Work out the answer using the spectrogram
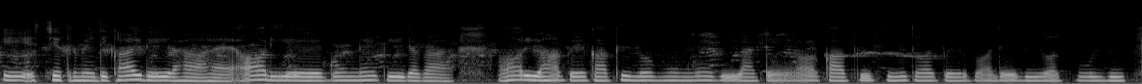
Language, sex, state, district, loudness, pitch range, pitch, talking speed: Hindi, male, Uttar Pradesh, Jalaun, -27 LUFS, 160-185 Hz, 180 Hz, 170 wpm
